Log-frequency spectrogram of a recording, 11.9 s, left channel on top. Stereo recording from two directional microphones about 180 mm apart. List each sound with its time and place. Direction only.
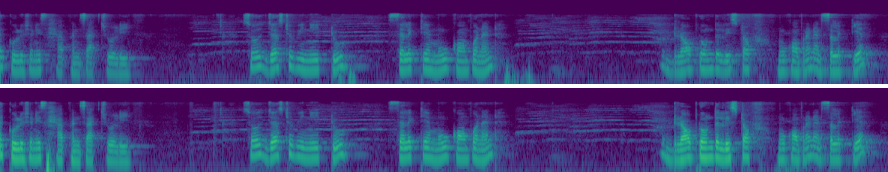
0.0 s speech: 40° right (ahead or behind)
1.3 s speech: 20° right (ahead or behind)
2.9 s music: centre (ahead or behind)
3.8 s speech: 5° right (ahead or behind)
8.9 s speech: 45° right (ahead or behind); by 10.2 s 30° right (ahead or behind)
10.3 s speech: 10° right (ahead or behind)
